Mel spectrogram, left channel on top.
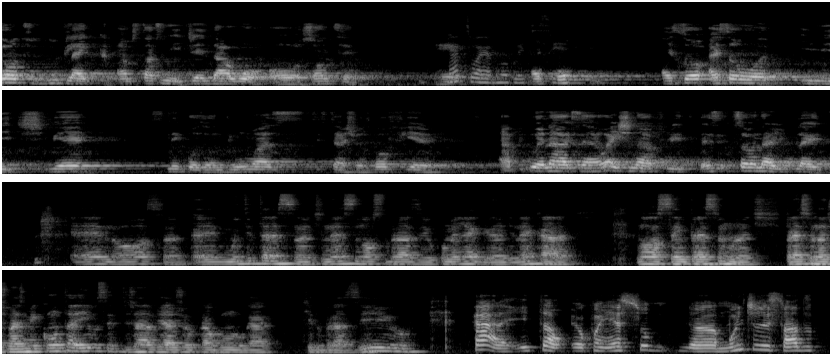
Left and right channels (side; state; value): both; different; correlation 0.00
